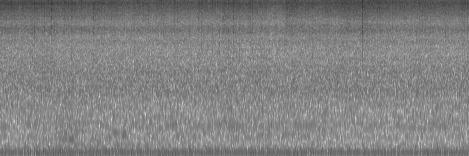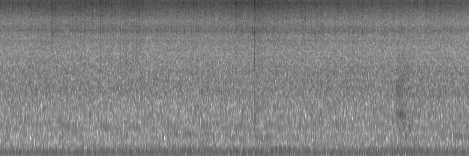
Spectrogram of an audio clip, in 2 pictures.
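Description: Beef satay sizzling over a charcoal grill, a steady hiss with a few light clicks as the bamboo skewers are turned. A steady low hum runs underneath.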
